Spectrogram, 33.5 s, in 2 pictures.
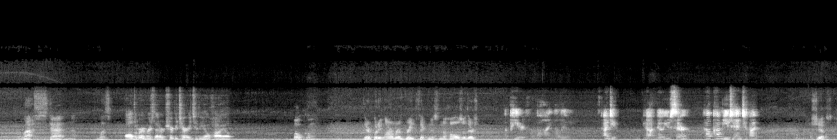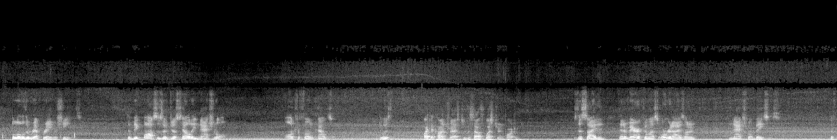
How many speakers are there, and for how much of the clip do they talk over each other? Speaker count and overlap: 5, no overlap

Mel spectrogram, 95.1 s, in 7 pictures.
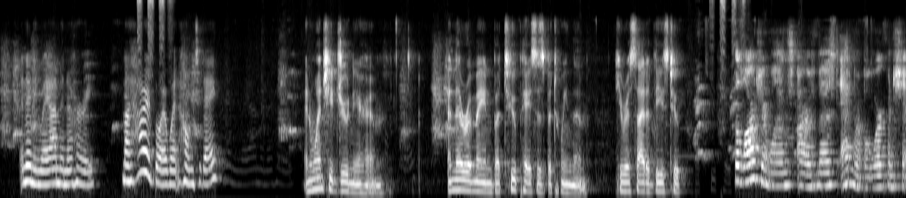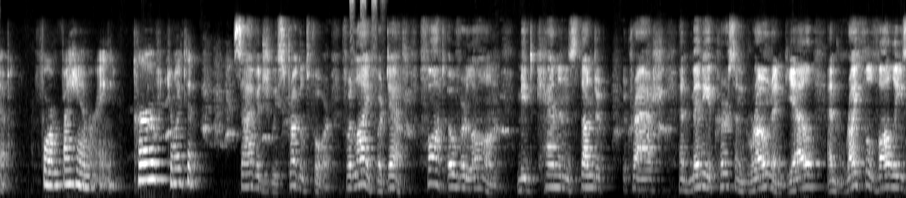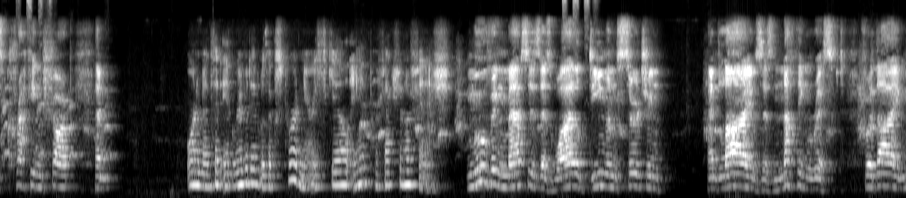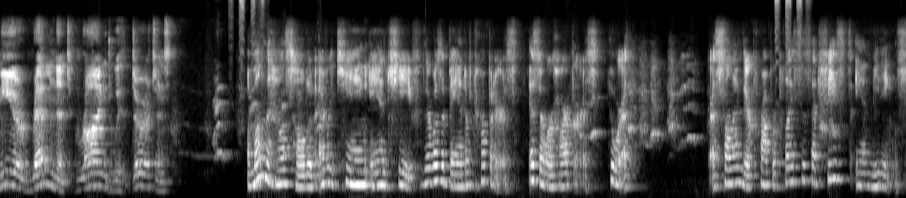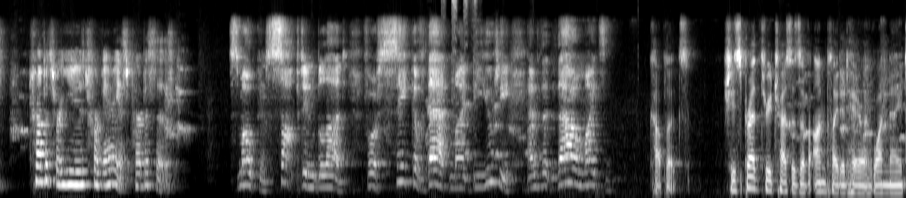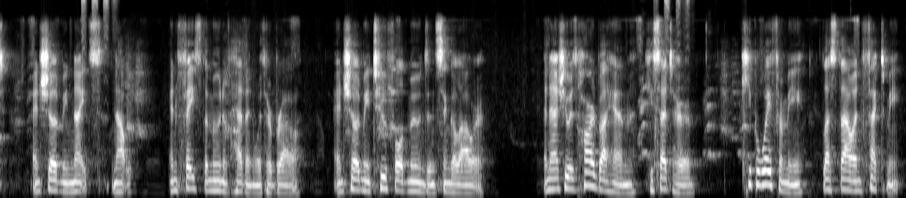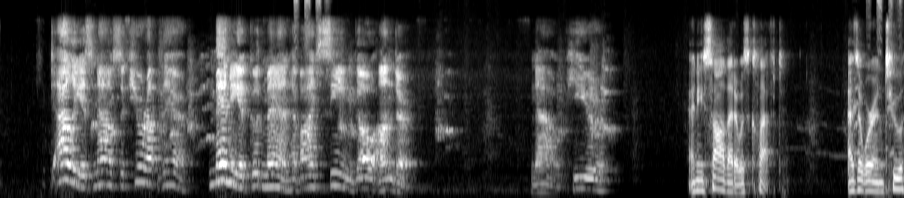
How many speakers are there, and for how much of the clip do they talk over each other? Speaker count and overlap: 4, no overlap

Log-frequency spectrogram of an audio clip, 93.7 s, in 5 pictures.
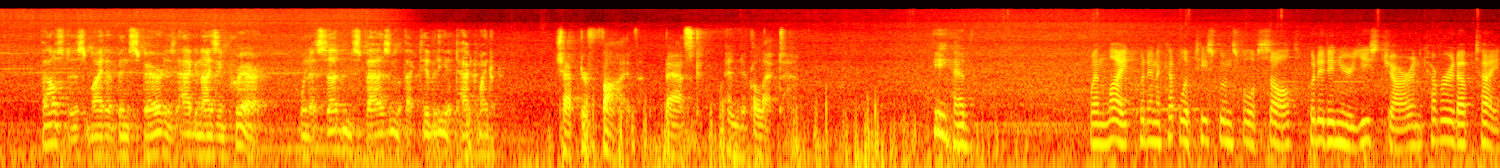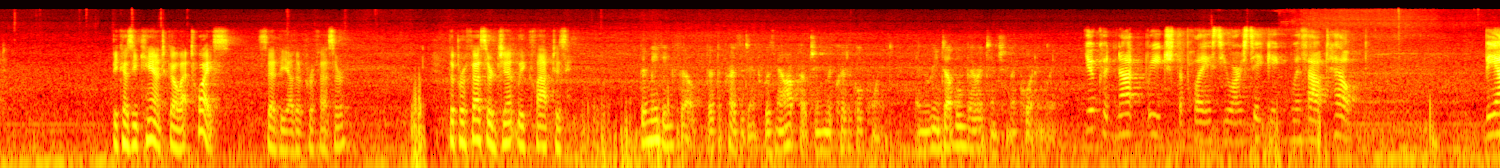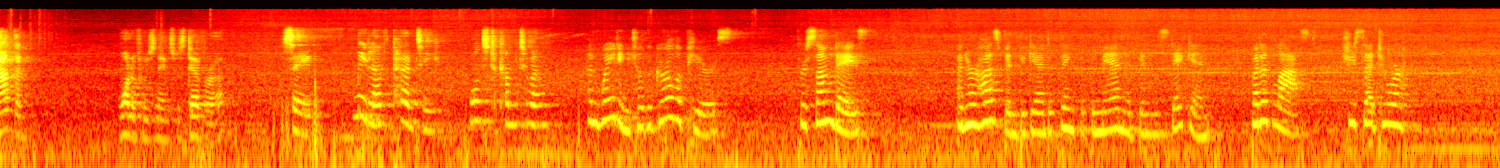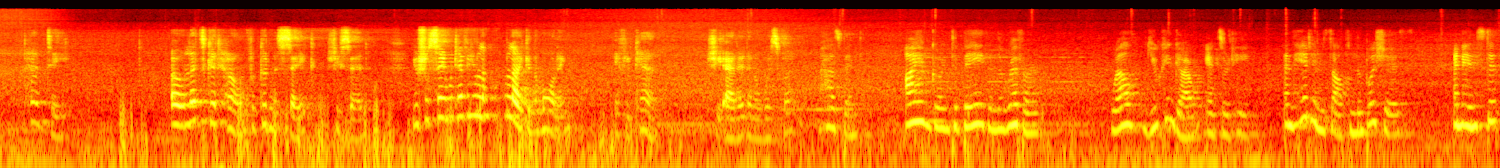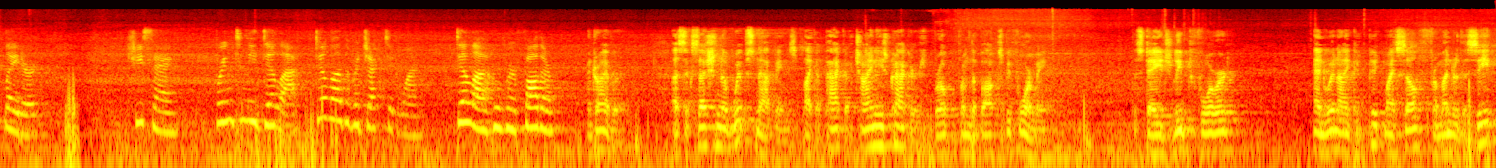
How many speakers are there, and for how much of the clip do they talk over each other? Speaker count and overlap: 8, no overlap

